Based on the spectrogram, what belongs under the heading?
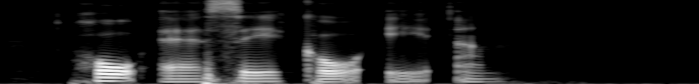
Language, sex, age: Swedish, male, 24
